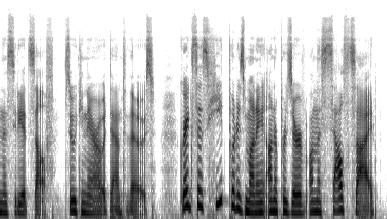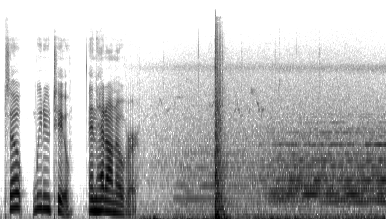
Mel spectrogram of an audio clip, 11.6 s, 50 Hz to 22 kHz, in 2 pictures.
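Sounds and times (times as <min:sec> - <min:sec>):
speech: 0:00.0 - 0:08.0
train passing nearby: 0:08.0 - 0:11.5
sharp clunk: 0:09.0 - 0:09.4.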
